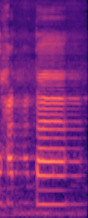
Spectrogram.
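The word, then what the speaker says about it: حتى: Ha di situ hatta. Langsung masuk ke ta. Hatta, bukan hatta. Nah, ya, karena huruf tanya ada tasydid. Perhatikan ya, ada tanda tasydid.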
